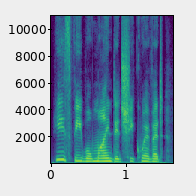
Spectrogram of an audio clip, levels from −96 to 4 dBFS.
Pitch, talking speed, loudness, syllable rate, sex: 200 Hz, 185 wpm, -15 LUFS, 6.4 syllables/s, female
